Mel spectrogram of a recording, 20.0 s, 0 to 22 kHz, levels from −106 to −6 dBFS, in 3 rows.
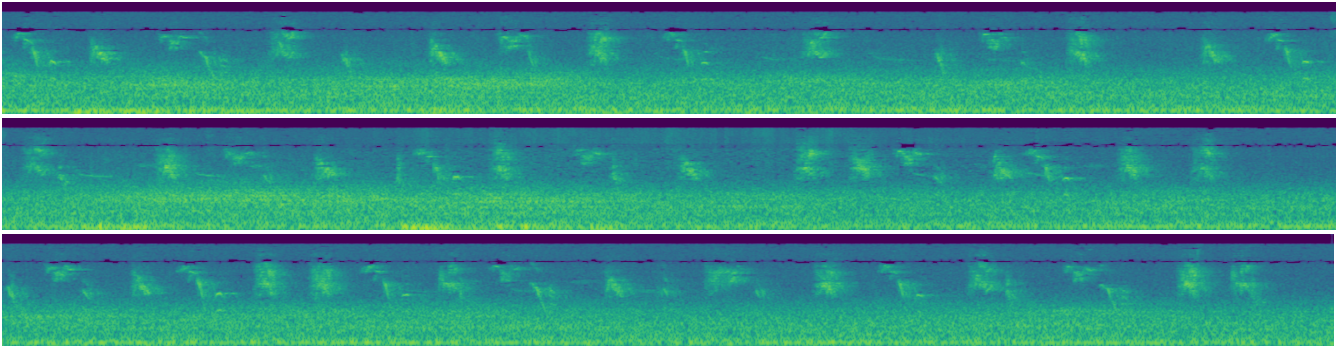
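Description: From 8.4 to 13.28 s, a call bitrate drop makes the sound rough and coarsely coded, which fits the encoder falling from 64 to about 22 kbps.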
